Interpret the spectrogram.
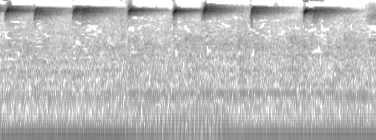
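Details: Bananaquit let loose outside, giving a fast run of thin, very high, sharp notes about three to four per second, each note short and bright, over a steady low hum.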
